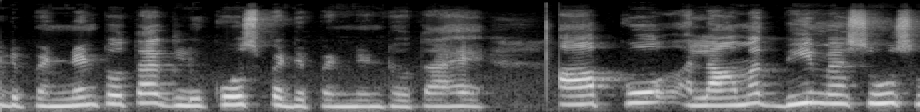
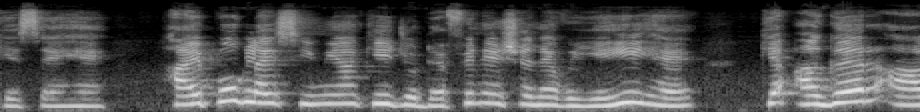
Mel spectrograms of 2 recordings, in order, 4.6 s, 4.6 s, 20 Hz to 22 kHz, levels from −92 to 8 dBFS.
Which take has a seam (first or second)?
first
